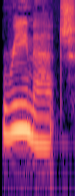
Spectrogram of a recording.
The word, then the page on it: rematch: American English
